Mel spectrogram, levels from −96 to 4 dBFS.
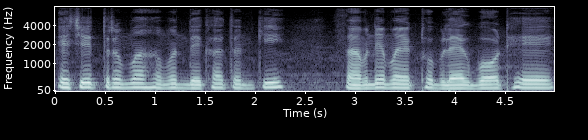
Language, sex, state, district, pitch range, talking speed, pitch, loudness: Chhattisgarhi, male, Chhattisgarh, Raigarh, 125-150 Hz, 155 wpm, 135 Hz, -13 LUFS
